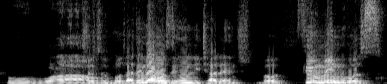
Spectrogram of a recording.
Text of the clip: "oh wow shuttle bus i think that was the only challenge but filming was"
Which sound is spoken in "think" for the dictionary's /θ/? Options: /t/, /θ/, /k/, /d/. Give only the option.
/θ/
